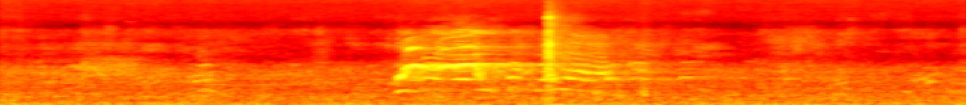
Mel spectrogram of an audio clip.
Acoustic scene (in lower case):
park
